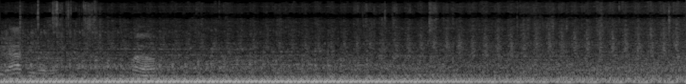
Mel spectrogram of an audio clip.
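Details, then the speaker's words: Buick boat-tail Riviera, long-time owners' daily driver, first start after purchase: steady idle with a light, fast, regular tick over the low rumble, suspected loose lifter or similar valvetrain tick; oil level and quality not yet checked. "foreign and it sounds like a loose lifter or something like that to me a little tick"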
